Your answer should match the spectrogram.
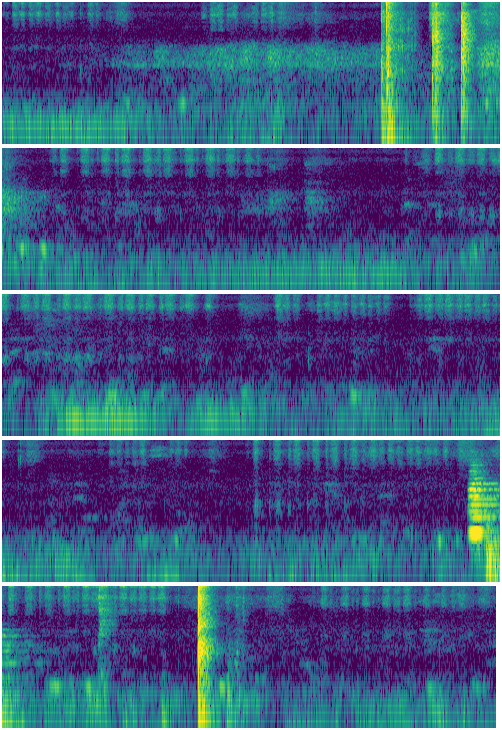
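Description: A pencil scratches softly on paper, hatching and shading a tree drawing in quiet, repeated strokes, with a few sharp taps and a soft voice speaking now and then.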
